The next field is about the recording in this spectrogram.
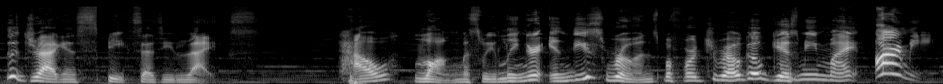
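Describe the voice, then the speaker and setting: A man voicing an arrogant, petulant young exiled prince in a drawn-out, sneering fantasy audiobook performance, with music behind. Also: on the high side, sing-song, bright, forceful tone, pitched above the performer's own voice, exaggerated voice. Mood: haughty impatience. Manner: imperious, drawn-out, sneering delivery.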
